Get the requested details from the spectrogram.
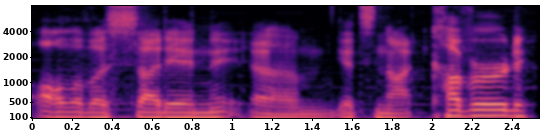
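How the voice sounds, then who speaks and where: Faint music plays as a game caster in his thirties, a native Cantonese speaker, gives casual play-by-play of a strategy match. He talks at normal speed in a fairly low voice, often using fillers and restarting his sentences.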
